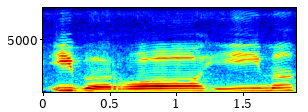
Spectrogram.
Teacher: حمزہ کی زیر کو با ساکن کے ساتھ ملاتے ہوئے قلقلہ کریں گے، را کے اوپر کھڑی زبر، ہا کے نیچے کھڑی زیر، دو حرکت کے برابر کھینچ کے ادا کریں گے۔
